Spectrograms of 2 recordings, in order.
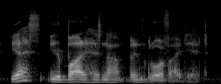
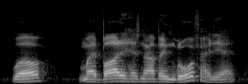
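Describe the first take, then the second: First: Said in the usual way. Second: Voicing the doubter, a bit louder; quoting the objector. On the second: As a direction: play the skeptic raising an objection.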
